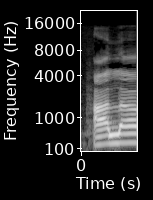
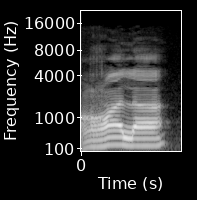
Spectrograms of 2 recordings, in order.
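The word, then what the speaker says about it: على: আর এটা কিন্তু আলা হবে না, কি হবে আলা, কারণ এটা হচ্ছে আইন, এটা হামজা না।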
